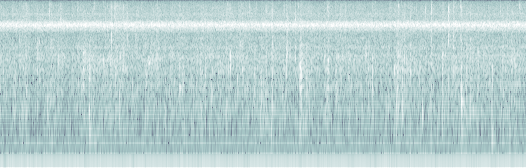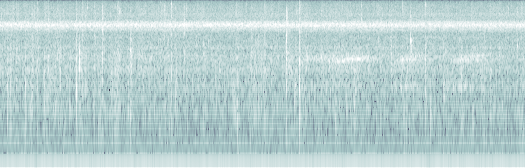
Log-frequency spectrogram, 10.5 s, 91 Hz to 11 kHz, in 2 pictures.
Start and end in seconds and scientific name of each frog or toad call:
8.2	10.4	Boana albopunctata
